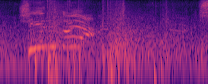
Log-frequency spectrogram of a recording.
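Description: A shotgun fires a shot.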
